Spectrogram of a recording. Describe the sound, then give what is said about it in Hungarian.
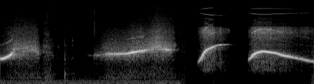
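A person whistles four short tonal notes to trigger a key finder, some rising and sliding, the first two steadier and the last two quick upward swoops, clear with no talking. “És nagyapámnak egy olyan cucca volt, hogy így füttyentett, hogy így”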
